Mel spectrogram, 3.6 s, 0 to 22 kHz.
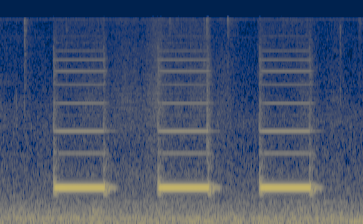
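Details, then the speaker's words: Electronic test beeps during threshold (T-level) testing on various electrodes at cochlear implant activation for an 8-year-old girl, finding her softest detections to set soft levels; hearing loss diagnosed at 15 months, previously bilateral hearing aids. "tell me can you tell me exactly what you're doing and really what we're doing is measuring what are called t levels and the tea levels um help set the soft levels for the implant and so what we're doing now is just looking at what are her softest detections of this information on various electrodes"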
